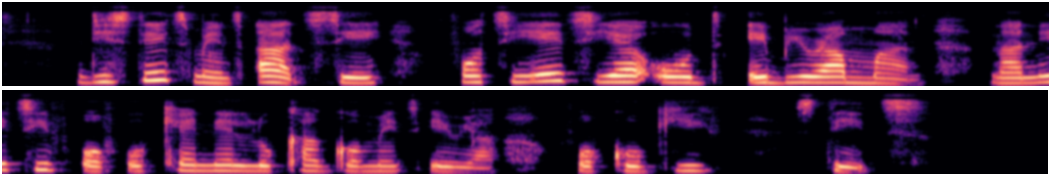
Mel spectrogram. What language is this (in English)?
Nigerian Pidgin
